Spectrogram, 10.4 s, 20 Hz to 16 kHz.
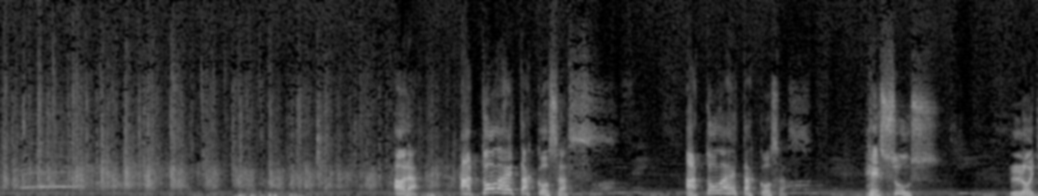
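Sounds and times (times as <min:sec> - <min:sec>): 
crowd applauding: 0:00.0 - 0:04.6
speech: 0:04.0 - 0:06.0, 0:06.9 - 0:08.0, 0:08.7 - 0:09.4, 0:10.1 - 0:10.3.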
